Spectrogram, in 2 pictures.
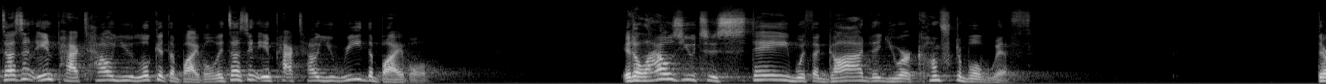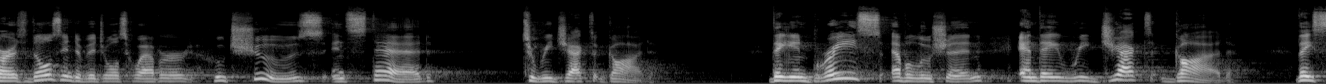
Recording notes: Recorded live at Beatitudes Church in Phoenix, AZ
